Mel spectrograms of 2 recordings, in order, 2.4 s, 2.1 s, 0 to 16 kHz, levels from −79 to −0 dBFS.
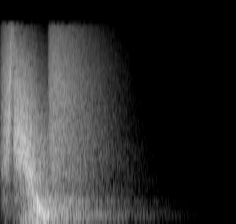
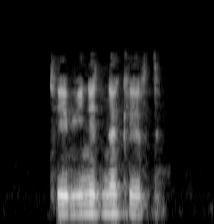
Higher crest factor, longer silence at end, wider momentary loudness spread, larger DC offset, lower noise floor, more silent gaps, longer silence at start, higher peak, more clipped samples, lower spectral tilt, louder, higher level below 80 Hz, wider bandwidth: about the same, 18 dB vs 18 dB; first, 1.3 s vs 0.55 s; first, 21 LU vs 13 LU; neither; first, -84 dBFS vs -46 dBFS; neither; second, 0 s vs 0.5 s; about the same, -4 dBFS vs -4 dBFS; neither; second, -3 dB/octave vs -6.5 dB/octave; about the same, -18 LUFS vs -20 LUFS; first, -40 dBFS vs -60 dBFS; first, 11.5 kHz vs 7.2 kHz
